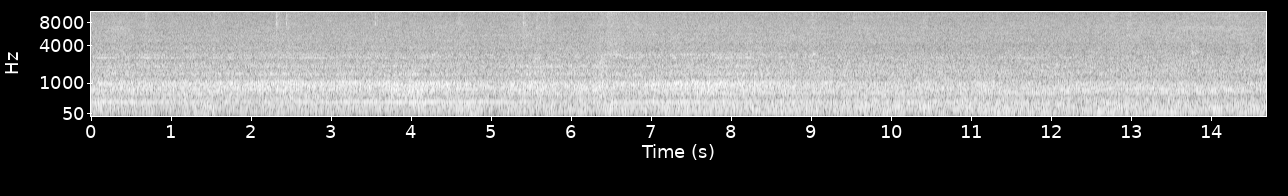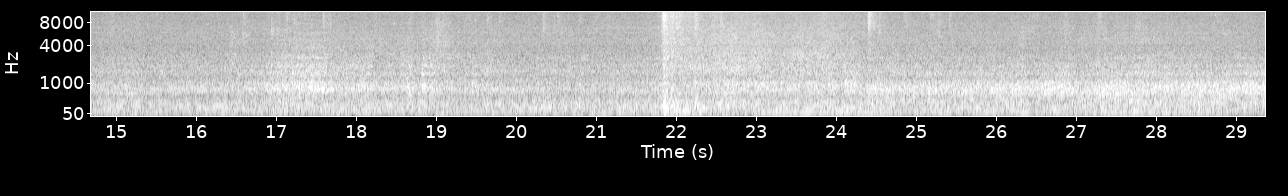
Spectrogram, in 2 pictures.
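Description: Kintetsu 2610-series electric train running at speed, heard from inside the passenger car: steady rolling noise of wheels on rail with motor hums, the low hum growing stronger about a third of the way in. One sharp knock about three-quarters of the way through stands out as the loudest moment.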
